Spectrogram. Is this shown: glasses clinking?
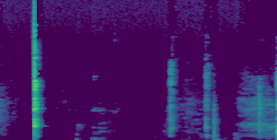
yes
